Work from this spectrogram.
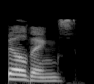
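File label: "buildings", British English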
